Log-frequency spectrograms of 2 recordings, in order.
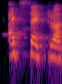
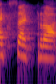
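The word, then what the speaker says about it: et cetera: बहुत से लोग इसको बोलते हैं एक्सेट्रा, एक्सेट्रा, एसेट्रा, you know this is wrong.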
